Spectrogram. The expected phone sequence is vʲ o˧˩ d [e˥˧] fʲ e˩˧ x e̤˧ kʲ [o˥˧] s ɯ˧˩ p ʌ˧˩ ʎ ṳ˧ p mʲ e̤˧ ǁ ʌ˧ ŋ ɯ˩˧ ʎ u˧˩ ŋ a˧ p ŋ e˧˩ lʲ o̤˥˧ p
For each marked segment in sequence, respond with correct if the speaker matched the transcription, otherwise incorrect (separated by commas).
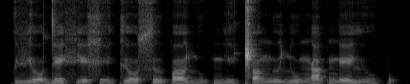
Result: incorrect, correct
